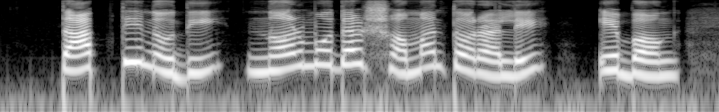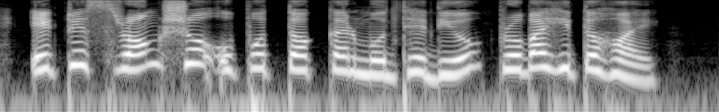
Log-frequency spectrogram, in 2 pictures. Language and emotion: Bengali, neutral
